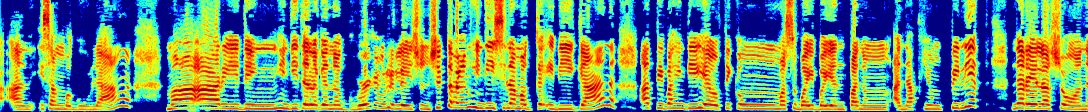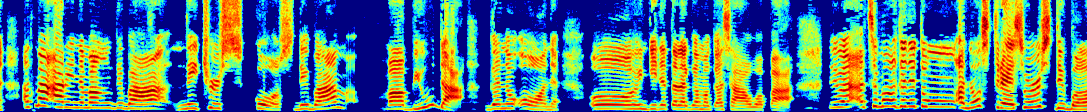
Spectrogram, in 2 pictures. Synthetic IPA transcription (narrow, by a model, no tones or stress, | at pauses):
ʔɐŋʔɪsaŋmɐɡuːlɐŋmɐʔaːʔaːɾid̪ɪnhɪnd̪iːt̪ɐlɐɡanɐɡwɛɹkɐŋɾɛlɛjʃonʃɪp̚t̪ɐlɐɡaŋhɪnd̪iːsɪlamɐɡ̚kɐʔɪbiːɡɐnʔɐt̪̚d̪ɪbahɪnd̪iːhɛlt̪ikʊŋmɐsʊbajbɐjanpɐnoŋʔɐ̰nak̚jʊŋpɪlɪt̪̚nɐɾɛlɐʃo̞nʔɐt̪̚mɐːʔaːɾɪnɐmaŋd̪ɪbanɛjt͡ʃɛɹskosd̪ɪba | mɐbjuːd̪ɐ̰ɡɐnoʔo̞nʔohɪnd̪iːnɐt̪ɐlɐɡamɐɡʔɐsaːwɐpɐ̰d̪ɪbaʔɐt̪sɐmɐŋaɡɐnɪt̪o̞ŋʔɐno̞st̪ɾɛsoɹsd̪ɪba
